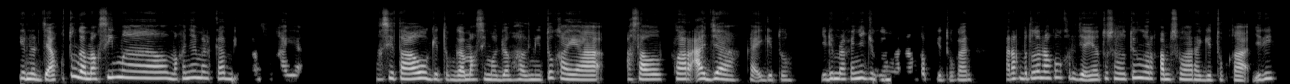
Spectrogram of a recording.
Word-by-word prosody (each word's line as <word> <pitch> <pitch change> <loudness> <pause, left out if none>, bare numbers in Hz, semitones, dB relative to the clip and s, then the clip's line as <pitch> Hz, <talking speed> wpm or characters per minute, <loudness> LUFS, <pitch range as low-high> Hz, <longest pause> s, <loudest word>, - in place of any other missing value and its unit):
kinerja 250 -7 +2
aku - - -20
tuh 390 - 0
enggak 280 -4 +6
maksimal 300 -3 +2
makanya 280 +4 0
mereka 285 -2 -2
langsung 240 -2 -8
kayak, 215 -1 -7 0.8
ngasih 270 +4 -2
tahu 255 +1 +6
gitu 240 -1 -5
enggak 210 0 +1
maksimal 225 0 -1
dalam 215 0 -2
hal 220 -1 -1
ini 220 - -1
tuh 300 - -3
kayak 225 -5 +3 0.2
asal 235 0 +2
kelar 250 0 +2
aja 245 -4 +2
kayak - - -4
gitu 210 0 -11 0.4
jadi 225 +3 -3
merekanya 265 +3 +1
juga 240 -5 -6
nggak 195 -2 -14
nangkep 220 +5 -9
gitu 205 -2 -11
kan, 210 0 -3 0.3
karena 250 +3 0
kebetulan 290 +3 +1
aku 320 - -4
kerjanya 230 -6 -1
tuh 275 - -7
saat 265 -2 -2
itu - - +1
ngerekam 265 -5 +1
suara 230 -2 -1
gitu 210 +1 -6
Kak 195 -2 0
jadi, 270 +5 -3
245 Hz, 200 wpm, -20 LUFS, 220-275 Hz, 0.8 s, enggak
